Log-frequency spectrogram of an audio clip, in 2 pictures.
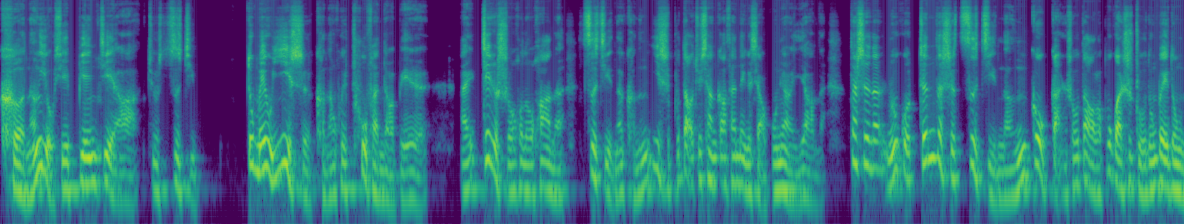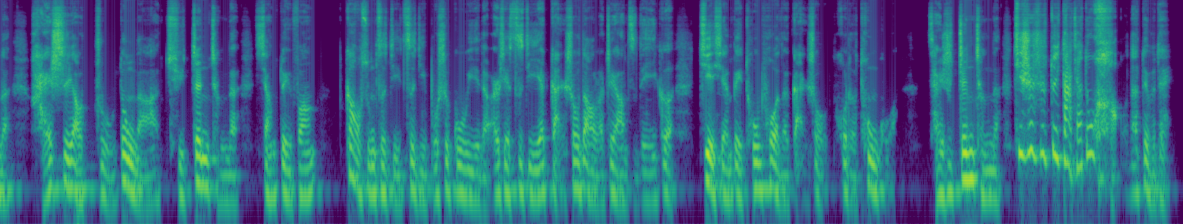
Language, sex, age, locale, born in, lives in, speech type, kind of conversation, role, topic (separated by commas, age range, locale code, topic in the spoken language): Chinese, male, 55-59, zh-CN, China, United States, conversation, podcast, host, 什么样的道歉会让你觉得真诚？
